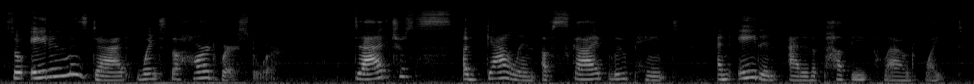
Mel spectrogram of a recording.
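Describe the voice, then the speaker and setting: A woman with a fairly high voice and a noticeable creak reads a children's story aloud. She phrases things gently and simply, speaking to young listeners as she goes. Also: lively intonation, takes it slowly. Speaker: storyteller reading a picture book aloud to children. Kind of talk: children's read-aloud narration with asides to listeners.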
